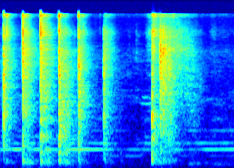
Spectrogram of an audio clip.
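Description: Sharp clicks of wooden carrom pieces and the striker knocking against each other and the board: about six clicks at uneven spacing in the first second and a half.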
